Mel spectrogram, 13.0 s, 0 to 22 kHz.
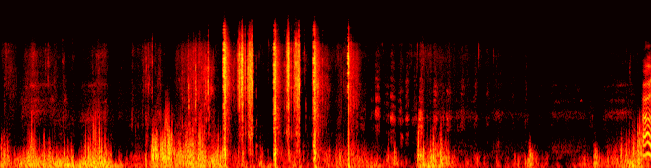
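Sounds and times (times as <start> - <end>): dog panting: 7.2 - 12.2.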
